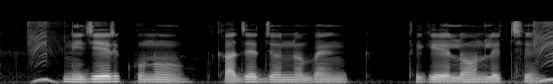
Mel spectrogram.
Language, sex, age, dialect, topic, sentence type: Bengali, male, 18-24, Western, banking, statement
